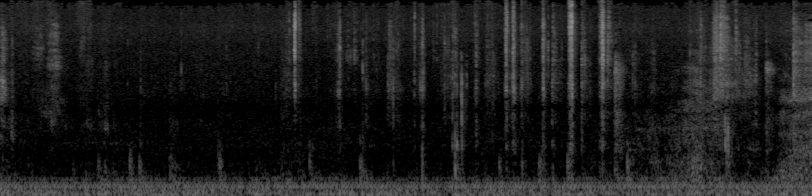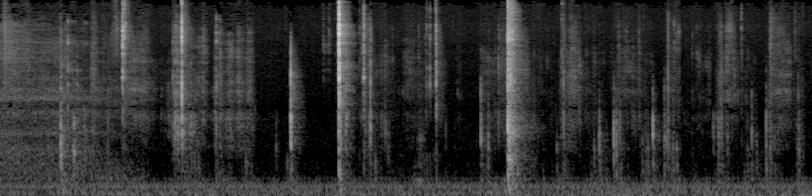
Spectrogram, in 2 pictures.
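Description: Faint rustling and handling of paper journal pages and lace, with scattered light taps, a short rustle about halfway through and a couple of sharp clicks near the end, over a low steady hum.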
